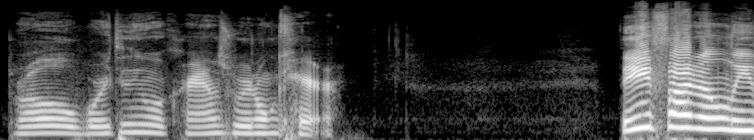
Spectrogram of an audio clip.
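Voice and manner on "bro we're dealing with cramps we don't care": low, quiet can't-be-bothered retelling; unbothered. Retold or imitated. Retelling friends' shared reaction to cramps, unbothered. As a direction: toss it off softly, too tired to care.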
